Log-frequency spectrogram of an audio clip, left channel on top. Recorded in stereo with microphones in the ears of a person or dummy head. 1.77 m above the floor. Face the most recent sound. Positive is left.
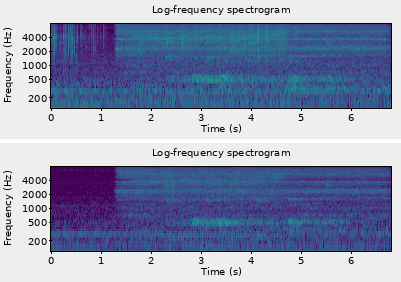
turn(degrees=10)  # may be behind; listen again after turning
